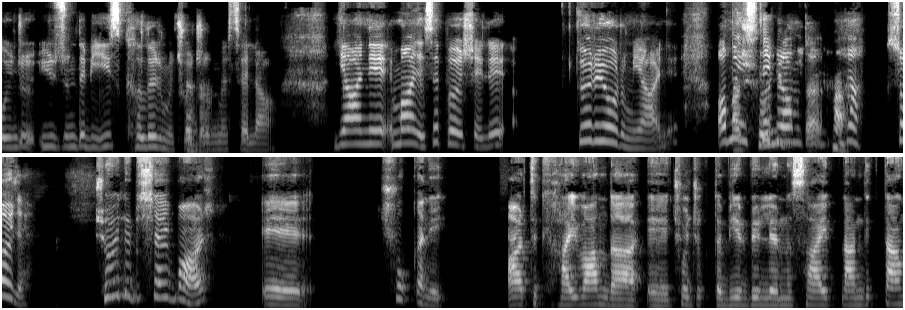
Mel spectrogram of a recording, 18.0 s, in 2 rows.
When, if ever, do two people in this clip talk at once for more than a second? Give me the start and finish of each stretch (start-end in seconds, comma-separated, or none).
7.3-8.6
